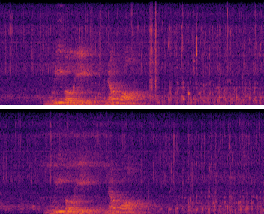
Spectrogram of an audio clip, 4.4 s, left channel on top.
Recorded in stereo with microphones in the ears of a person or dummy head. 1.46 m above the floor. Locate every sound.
0.7 s a man speaking: 60° left (ahead or behind), 2.5 m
